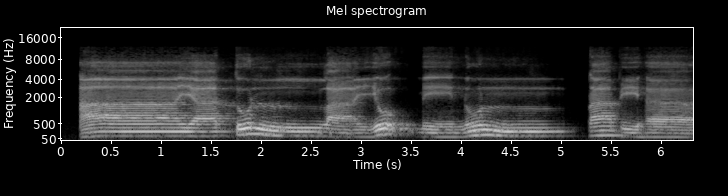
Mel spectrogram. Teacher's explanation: Domah tanwin bertemu dengan huruf lam bacaan idgham di laguna masuk dengan tidak mendengung, yaitu domah tanwinnya tidak dibaca langsung masuk ke huruf lam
